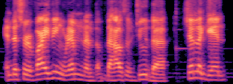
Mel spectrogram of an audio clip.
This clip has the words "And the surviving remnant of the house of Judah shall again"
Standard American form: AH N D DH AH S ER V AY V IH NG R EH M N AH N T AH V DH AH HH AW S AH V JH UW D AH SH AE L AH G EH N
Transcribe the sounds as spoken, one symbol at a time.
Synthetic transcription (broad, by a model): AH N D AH S ER V AY V IH NG R EH M N AH N T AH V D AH HH AW S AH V JH UW D AH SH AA L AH G EH N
